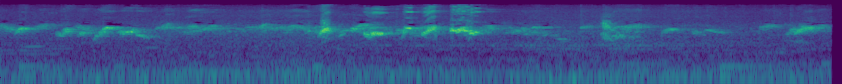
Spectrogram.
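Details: Red-whiskered bulbul singing a lively run of bright, chirpy, warbled notes, quick and uneven, loudest in the middle, over a low background rumble.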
